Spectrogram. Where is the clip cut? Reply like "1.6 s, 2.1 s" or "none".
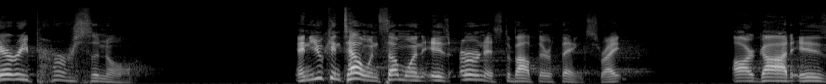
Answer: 7.2 s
